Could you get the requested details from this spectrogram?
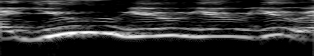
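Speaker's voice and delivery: mock, very loud, drawn-out, pointed accusing tone. Acting out the accusing tone a wife hears from her husband: imitating an accusing tone. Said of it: "I hear an accusation ... I hear that tone of voice".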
